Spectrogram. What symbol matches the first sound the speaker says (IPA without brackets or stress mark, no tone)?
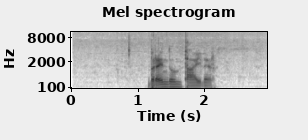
b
